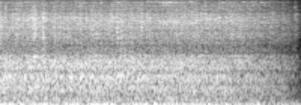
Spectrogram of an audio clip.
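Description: Tractor pulling a seed drill across a field: a steady mechanical noise from the engine and drill, with a low rumble underneath, fading out near the end.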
